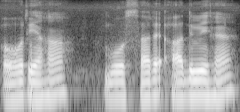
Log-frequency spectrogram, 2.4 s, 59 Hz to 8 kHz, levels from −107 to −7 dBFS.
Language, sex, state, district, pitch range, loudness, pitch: Hindi, male, Uttar Pradesh, Saharanpur, 115-125 Hz, -17 LUFS, 115 Hz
